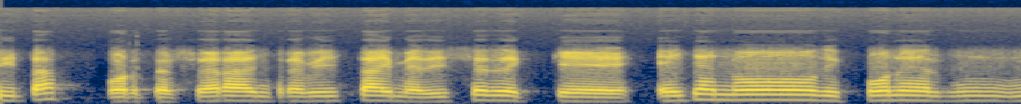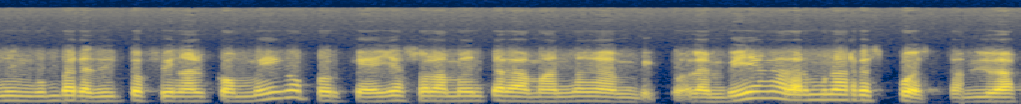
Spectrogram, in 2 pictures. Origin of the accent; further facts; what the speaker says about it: Cuba; now in Trinidad and Tobago; Yo nunca salí de mi país, de Cuba, a Trinidad Tobago por problemas económicos. A mí la economía no me interesa. Yo bastante regular vivía en mi país, en Cuba, y vivía mejor que como estoy ahorita. Yo tengo 30 años.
